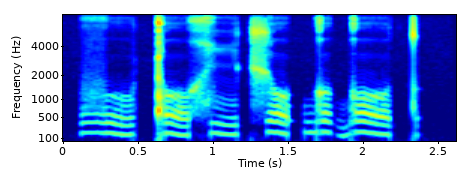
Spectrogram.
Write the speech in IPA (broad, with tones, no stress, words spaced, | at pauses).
vu˧˩˧ǃo˧˩˧x i˧˩˧t͡ʃo˥˩ʔ ɡʊ˥˩ ɡo˥˩t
